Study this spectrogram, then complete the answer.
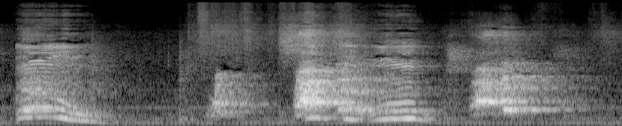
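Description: Excited dogs barking in short bursts, several yips and barks close by in a kitchen where sausage is being cooked, with breaks between the bursts.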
